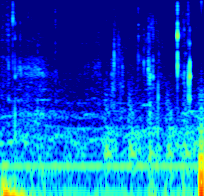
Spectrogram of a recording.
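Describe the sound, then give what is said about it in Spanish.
Quiet mouth noises of someone sipping hot coffee in an office: a soft low rumble at first, then small wet clicks and brief slurping bursts near the end, with no talking. “Ah, le acabaron un trago el café y me quemé la lengua, pero bueno.”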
